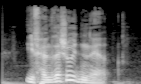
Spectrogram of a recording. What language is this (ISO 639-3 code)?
kab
